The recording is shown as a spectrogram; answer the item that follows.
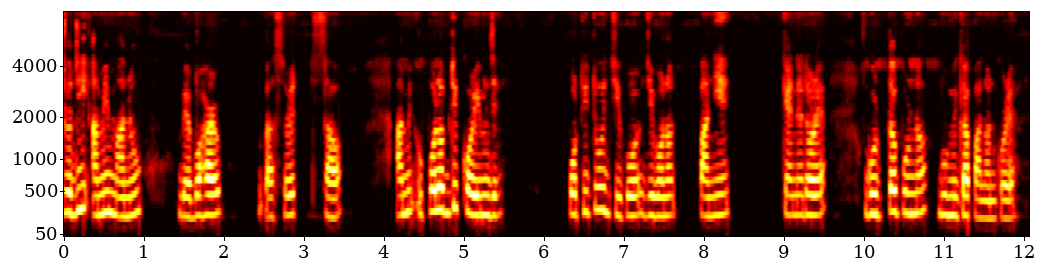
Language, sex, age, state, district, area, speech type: Assamese, female, 18-30, Assam, Charaideo, urban, spontaneous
